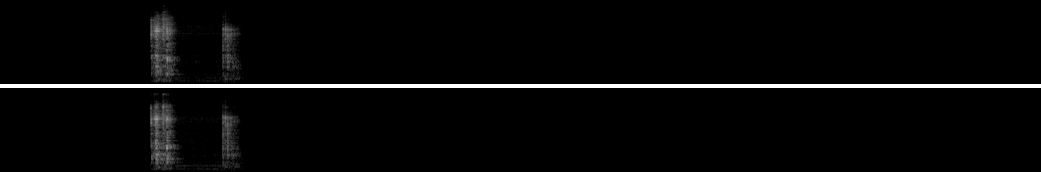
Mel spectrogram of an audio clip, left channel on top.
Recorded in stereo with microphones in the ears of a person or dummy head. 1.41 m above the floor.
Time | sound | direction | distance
1.5 | cutlery clinking | 10° right (ahead or behind) | 0.9 m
